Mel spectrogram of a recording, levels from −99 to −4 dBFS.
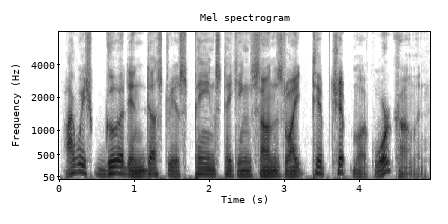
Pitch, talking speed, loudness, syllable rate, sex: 100 Hz, 135 wpm, -19 LUFS, 3.8 syllables/s, male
